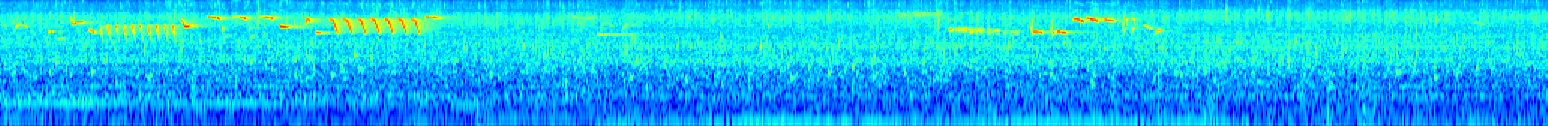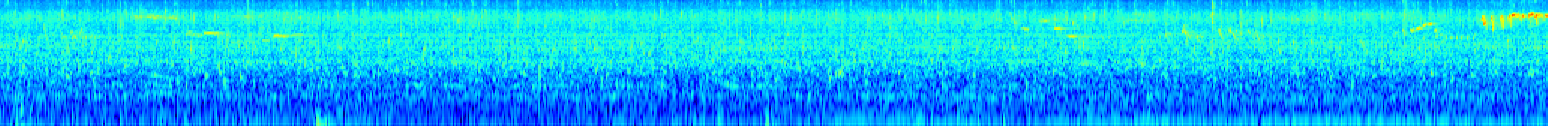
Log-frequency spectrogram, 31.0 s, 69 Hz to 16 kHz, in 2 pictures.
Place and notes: Walhain, Belgique - The river Orne
Recording of the river Orne, in a pastoral scenery. Confluence with the Sart stream. Nervous troglodyte in the trees. Recorded with Lu-Hd binaural microphones.
Walhain, Belgium, 10 April, 16:20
